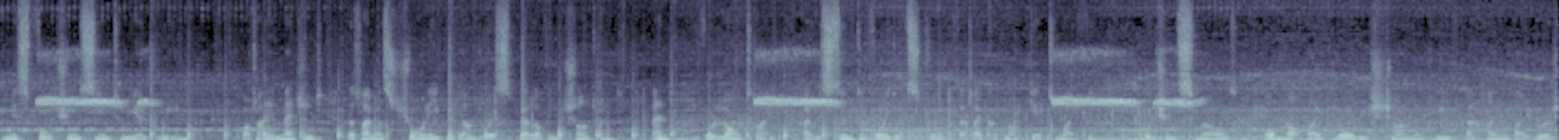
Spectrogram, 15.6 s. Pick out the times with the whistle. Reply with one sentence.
You can hear the whistle from 0.3 to 1.4 s, from 7.5 to 8.4 s and from 10.6 to 12.0 s.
